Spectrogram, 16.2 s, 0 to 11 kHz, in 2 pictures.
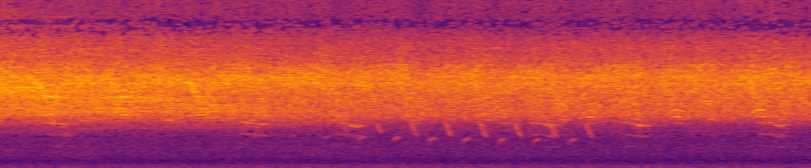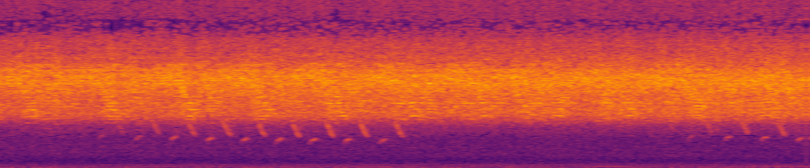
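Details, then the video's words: Many cicadas singing in trees on a Nebraska summertime evening in July 2019. A constant high, hissing drone runs throughout, while short downward chirps from a bird repeat in quick bursts underneath. "Summertime Evenings in Nebraska - Cicadas"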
